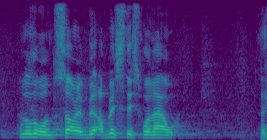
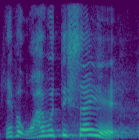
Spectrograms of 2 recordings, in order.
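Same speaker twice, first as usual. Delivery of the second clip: imitating daughter; 9 semitones higher than usual. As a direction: mimic her baffled innocence, pitched up. Daughter still not getting it.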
